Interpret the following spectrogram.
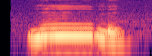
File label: "yɩɩlle", Mooré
